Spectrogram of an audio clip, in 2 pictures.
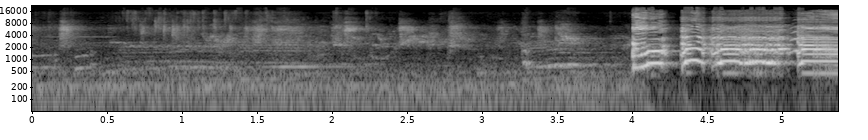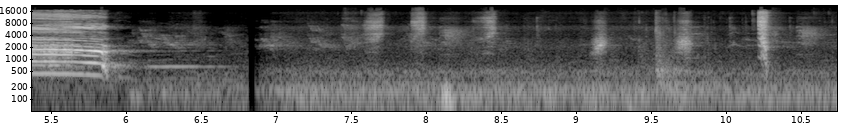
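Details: Crowing Lohmann Brown rooster, one loud rasping cock-a-doodle-doo held for about two seconds, preceded by faint chirps and a low hum, followed by scattered clicks and small-bird twitters.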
